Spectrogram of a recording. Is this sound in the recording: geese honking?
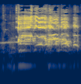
yes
